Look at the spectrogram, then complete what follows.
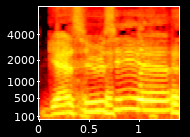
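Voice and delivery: very loud, high sing-out; hammed-up high, drawn-out announcement; comic raptor voice. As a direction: stretch it out slowly as a silly surprise entrance. Joins in voicing the raptor.

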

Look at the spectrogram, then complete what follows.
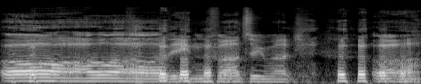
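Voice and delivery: loud groaning post-feast moan; bloated beast moaning about its full belly; overstuffed T-Rex. Retold or imitated. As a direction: groan like a dinosaur who ate far too much. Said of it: "then he does this massive burp. It's like".

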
